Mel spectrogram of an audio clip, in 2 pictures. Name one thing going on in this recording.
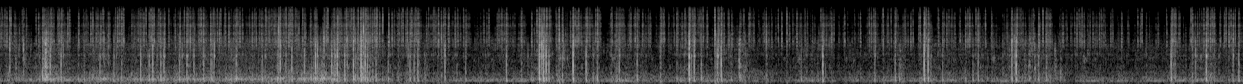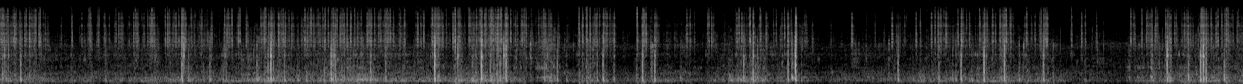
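Bicycle tyres rattle and crunch over a bumpy dirt trail.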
